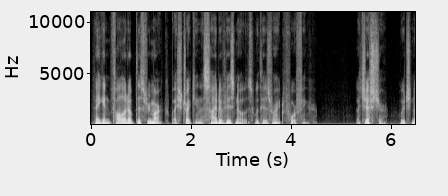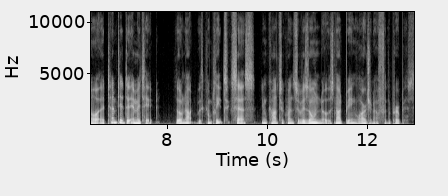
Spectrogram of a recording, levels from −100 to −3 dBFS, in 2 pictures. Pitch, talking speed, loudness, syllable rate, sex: 130 Hz, 185 wpm, -20 LUFS, 5.8 syllables/s, male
